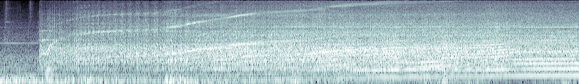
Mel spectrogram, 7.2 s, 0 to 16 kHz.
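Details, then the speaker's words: RC car on bearing benchmarking rig, power pulled toward about 200 watts: motor whine rises with a growing rough buzz underneath; driveshaft visibly bouncing from a displaced bearing carrier. "I'm just gonna go ahead and do another poll and you can hear the vibration kick in so I'll take it to about 200 watts which is where you where it was kind of still steady and just go from there"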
